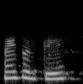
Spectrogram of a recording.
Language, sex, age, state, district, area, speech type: Marathi, female, 18-30, Maharashtra, Ratnagiri, rural, conversation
